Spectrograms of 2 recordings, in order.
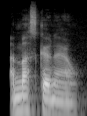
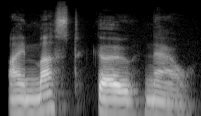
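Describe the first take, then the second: First: It is said quickly with must reduced. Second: It is said slowly with each word clear.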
